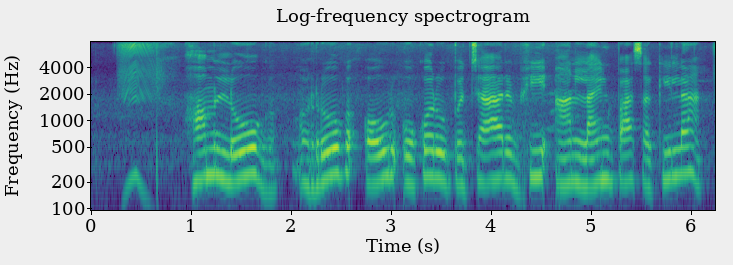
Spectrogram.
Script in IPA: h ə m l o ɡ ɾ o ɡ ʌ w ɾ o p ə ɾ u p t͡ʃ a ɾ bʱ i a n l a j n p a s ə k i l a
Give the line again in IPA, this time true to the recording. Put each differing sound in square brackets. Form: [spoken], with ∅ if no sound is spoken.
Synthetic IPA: h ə m l o ɡ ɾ o ɡ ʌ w ɾ o [k] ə ɾ u p t͡ʃ a ɾ bʱ i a n l a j n p a s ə k i l a

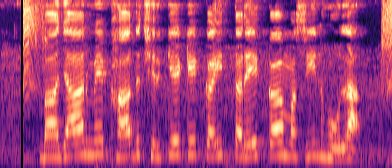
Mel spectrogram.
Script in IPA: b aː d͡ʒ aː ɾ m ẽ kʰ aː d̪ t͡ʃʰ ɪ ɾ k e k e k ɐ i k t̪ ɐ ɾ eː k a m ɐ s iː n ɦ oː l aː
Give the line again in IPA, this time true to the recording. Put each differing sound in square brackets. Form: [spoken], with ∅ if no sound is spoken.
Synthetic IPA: b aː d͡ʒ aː ɾ m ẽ kʰ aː d̪ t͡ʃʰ ɪ ɾ k e k e k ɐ i [∅] t̪ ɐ ɾ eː k a m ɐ s iː n ɦ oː l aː

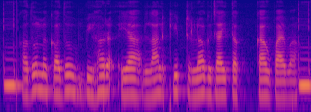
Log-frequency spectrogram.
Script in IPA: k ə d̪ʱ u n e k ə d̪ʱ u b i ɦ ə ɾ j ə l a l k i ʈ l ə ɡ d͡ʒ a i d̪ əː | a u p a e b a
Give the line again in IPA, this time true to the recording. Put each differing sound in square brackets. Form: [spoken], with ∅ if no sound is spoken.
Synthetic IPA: k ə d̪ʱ u [m] e k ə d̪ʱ u b i ɦ ə ɾ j [a] l a l k i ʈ l ə ɡ d͡ʒ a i [t̪] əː | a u p a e b a

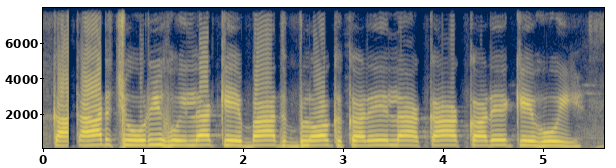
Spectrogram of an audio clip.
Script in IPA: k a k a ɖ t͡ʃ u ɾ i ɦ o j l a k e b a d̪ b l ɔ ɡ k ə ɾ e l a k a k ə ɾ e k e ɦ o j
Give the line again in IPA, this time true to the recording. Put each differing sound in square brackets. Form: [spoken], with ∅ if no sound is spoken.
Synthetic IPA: k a k a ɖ t͡ʃ [o] ɾ i ɦ o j l a k e b a d̪ b l ɔ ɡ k ə ɾ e l a k a k ə ɾ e k e ɦ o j

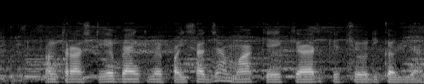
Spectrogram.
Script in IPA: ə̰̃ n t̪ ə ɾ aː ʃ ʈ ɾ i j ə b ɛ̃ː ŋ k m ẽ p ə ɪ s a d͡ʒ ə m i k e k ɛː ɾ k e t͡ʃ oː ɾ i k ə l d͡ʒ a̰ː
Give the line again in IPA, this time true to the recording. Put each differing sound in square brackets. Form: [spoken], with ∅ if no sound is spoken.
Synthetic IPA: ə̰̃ n t̪ ə ɾ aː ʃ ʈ ɾ i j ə b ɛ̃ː ŋ k m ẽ p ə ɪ s a d͡ʒ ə m [a] k e k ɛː ɾ k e t͡ʃ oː ɾ i k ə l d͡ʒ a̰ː

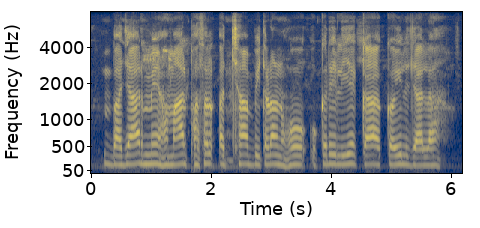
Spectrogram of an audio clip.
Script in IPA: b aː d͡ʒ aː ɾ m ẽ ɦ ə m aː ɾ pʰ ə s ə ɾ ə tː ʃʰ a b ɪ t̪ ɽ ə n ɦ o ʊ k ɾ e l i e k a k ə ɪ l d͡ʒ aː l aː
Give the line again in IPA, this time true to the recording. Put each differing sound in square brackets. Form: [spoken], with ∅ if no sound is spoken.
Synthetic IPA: b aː d͡ʒ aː ɾ m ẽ ɦ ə m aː ɾ pʰ ə s ə [l] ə tː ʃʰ a b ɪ t̪ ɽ ə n ɦ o ʊ k ɾ e l i e k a k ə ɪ l d͡ʒ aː l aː

